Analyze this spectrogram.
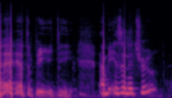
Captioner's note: laughing; laughs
